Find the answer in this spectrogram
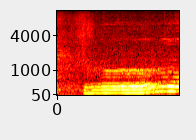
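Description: Unaccompanied low voice humming a long held note, entering about half a second in after a brief hush and sliding up in pitch near the end.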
